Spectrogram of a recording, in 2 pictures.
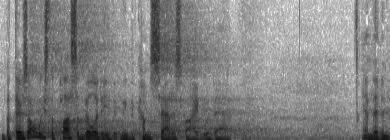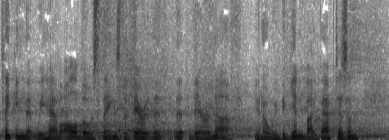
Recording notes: A homily delivered at St. Joseph's Church in Amesbury, Massachusetts.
